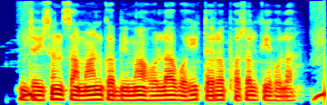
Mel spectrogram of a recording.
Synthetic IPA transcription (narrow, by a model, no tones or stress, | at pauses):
d͡ʒəɪsənsaːmaːnkabimaɦoːlaʋəɦit̪əɾəpʰəsəlkeɦoːlaː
